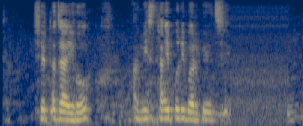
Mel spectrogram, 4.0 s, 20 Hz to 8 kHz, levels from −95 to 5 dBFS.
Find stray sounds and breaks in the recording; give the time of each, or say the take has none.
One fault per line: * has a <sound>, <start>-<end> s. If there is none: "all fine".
all fine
